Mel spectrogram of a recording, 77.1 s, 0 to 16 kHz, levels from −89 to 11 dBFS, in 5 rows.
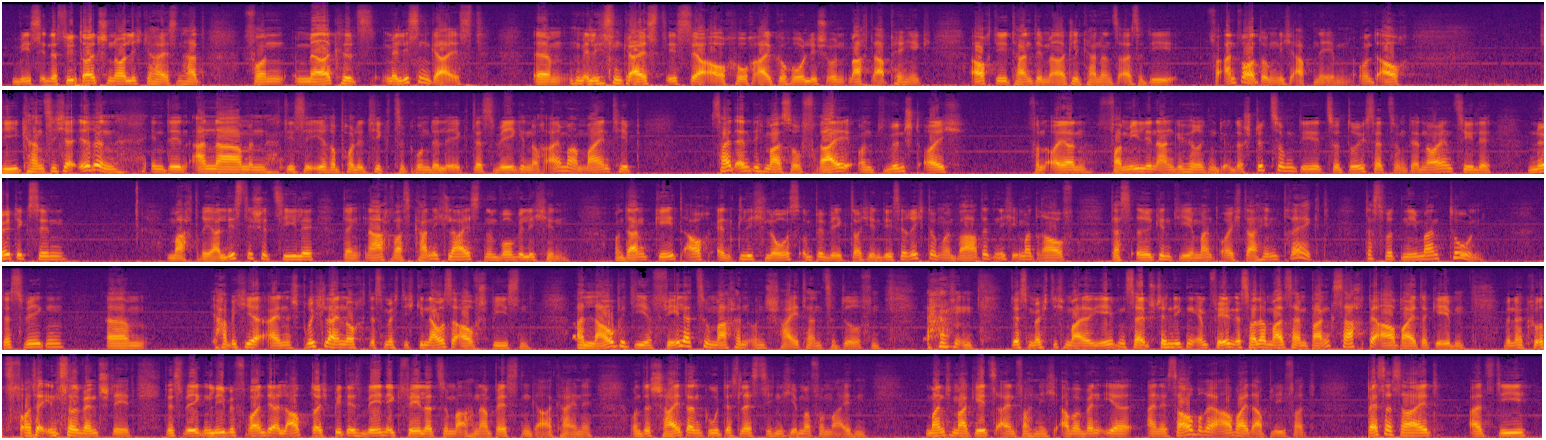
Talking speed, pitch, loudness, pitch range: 150 wpm, 110 Hz, -13 LUFS, 100-125 Hz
